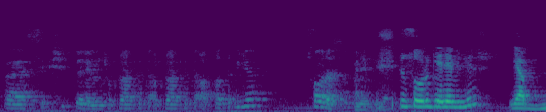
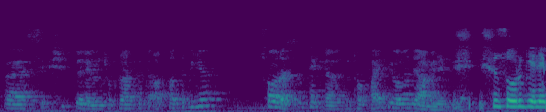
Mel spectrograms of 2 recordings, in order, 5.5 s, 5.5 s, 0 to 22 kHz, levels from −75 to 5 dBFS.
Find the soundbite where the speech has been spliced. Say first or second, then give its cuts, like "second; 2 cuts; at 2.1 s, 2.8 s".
first; 3 cuts; at 1.5 s, 3.5 s, 4.0 s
